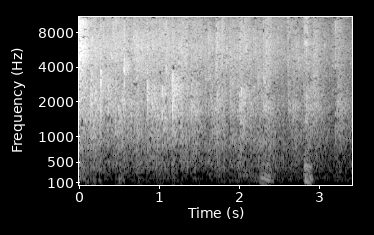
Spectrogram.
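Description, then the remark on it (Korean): A church audience applauds steadily to welcome four visiting family members as they stand, many hands clapping in a dense, continuous patter that fills the whole stretch at moderate loudness, with a few faint voices murmuring underneath. “우리 가족들 네 분 다 같이 잠깐 일어나시면 우리 박수하도록 하겠습니다.”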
